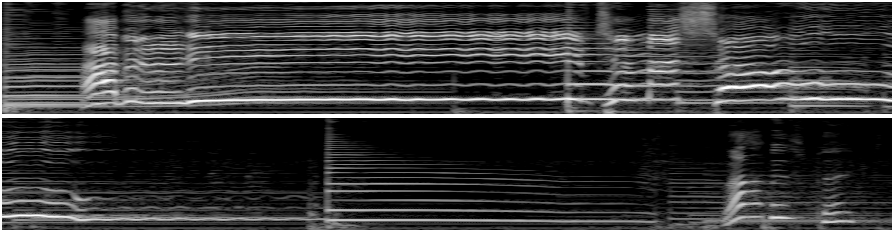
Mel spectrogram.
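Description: A woman singing long wordless blues notes with vibrato over guitar: a long high note, then a lower held note, and a quick upward slide near the end.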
